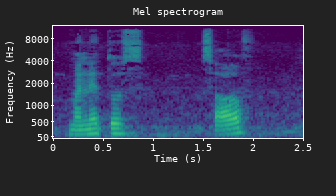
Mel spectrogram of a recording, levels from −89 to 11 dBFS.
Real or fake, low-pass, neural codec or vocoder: real; 10.8 kHz; none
